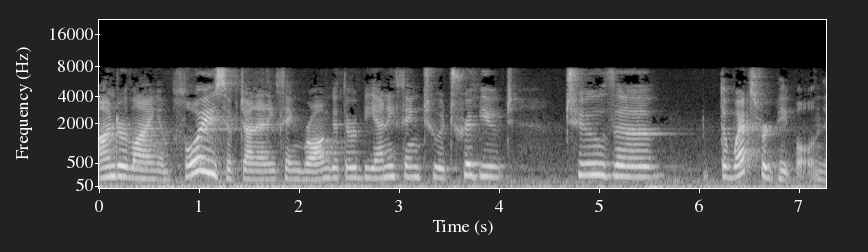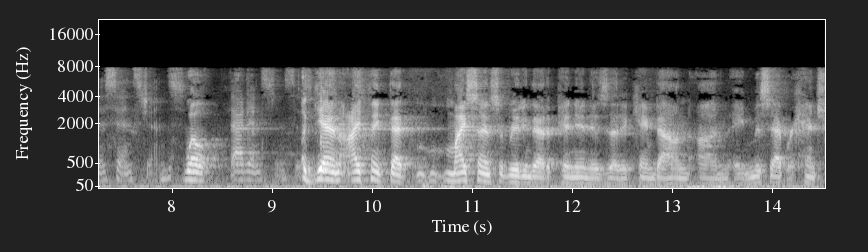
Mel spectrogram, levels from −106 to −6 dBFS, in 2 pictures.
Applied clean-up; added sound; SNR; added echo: none; none; none; none.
